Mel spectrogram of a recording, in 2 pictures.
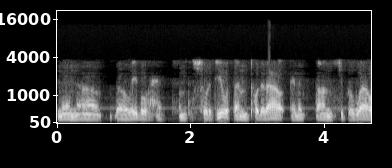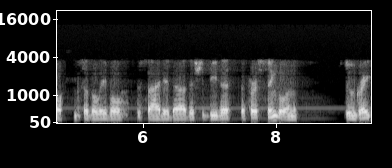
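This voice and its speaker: A man with an American accent at a moderate pace, music in the background. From US Midwest. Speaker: rock band frontman. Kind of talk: interview. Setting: phone call.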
